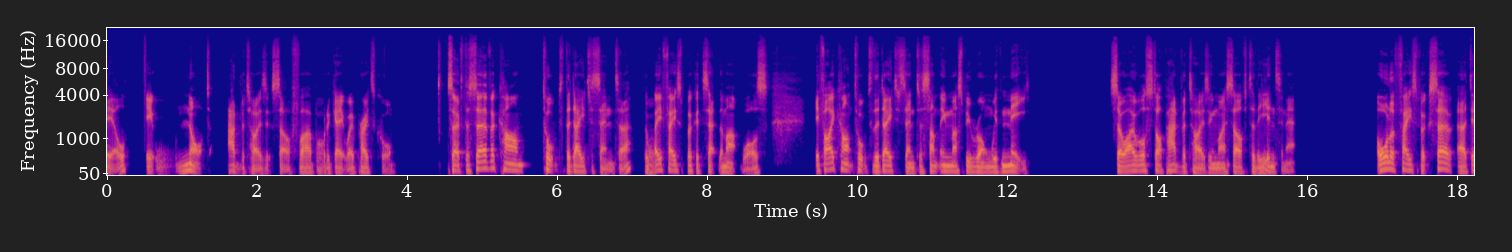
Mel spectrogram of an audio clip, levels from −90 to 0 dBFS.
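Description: A brief swish of static at 0.48 to 0.52 s is a wireless microphone noise hit: the analogue FM radio link faded as reflected signals cancelled, and receiver noise rose over the speech for those few tens of milliseconds.

Then come lost LE Audio frames, heard as the speech turning into a noisy, smeared hiss that fades away. The longest, from 0.68 to 0.91 s, lasts 230 ms and sinks toward silence just before "not advertise itself via". The others fall at 2.81 to 2.89 s (80 ms), at 7.22 to 7.30 s (80 ms) right after "the data center the", at 12.91 to 13.07 s (160 ms), and at 15.42 to 15.46 s (40 ms) after "stop advertising myself to". In each gap the LC3 decoder kept replaying the last received spectrum with randomised phase and faded it out, which fits runs of 10 ms frames dropped on the Bluetooth link.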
